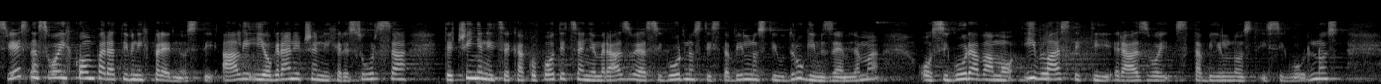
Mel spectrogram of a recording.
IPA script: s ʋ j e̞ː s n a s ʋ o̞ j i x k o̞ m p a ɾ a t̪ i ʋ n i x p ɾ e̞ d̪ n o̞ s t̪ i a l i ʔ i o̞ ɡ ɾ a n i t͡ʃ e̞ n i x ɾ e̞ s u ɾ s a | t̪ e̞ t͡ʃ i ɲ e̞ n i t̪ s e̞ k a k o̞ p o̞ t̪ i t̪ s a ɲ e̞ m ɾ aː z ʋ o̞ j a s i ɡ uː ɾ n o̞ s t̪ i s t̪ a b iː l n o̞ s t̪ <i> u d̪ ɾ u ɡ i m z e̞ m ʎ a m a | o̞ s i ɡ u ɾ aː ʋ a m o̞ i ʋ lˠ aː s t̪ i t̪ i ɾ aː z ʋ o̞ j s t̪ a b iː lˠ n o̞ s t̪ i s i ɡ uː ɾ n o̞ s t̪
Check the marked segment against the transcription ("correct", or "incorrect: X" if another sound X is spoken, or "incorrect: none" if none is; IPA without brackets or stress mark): correct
